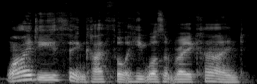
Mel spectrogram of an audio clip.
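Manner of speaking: plain reading voice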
